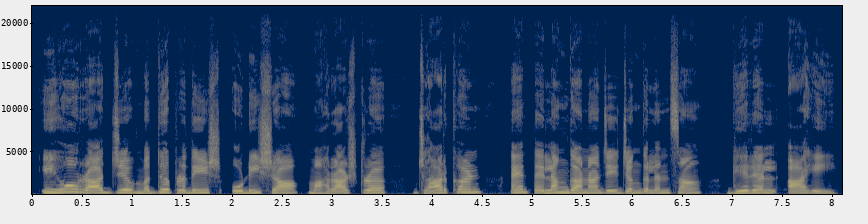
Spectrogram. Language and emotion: Sindhi, neutral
